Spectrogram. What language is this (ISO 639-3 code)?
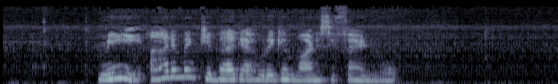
div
